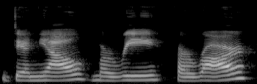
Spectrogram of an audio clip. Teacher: So Danielle Marie Farrar, it's all iambic. It's unstressed, stress, unstressed, stressed, unstressed, stressed.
